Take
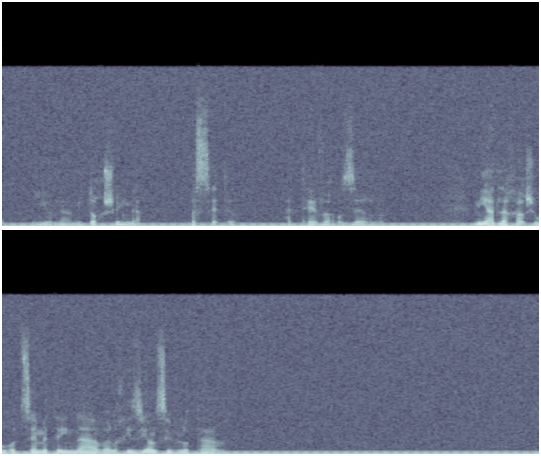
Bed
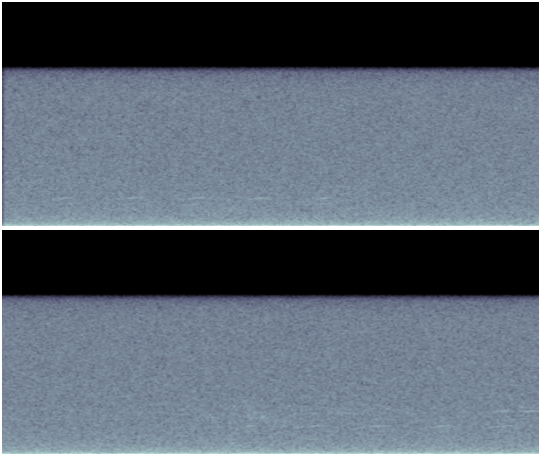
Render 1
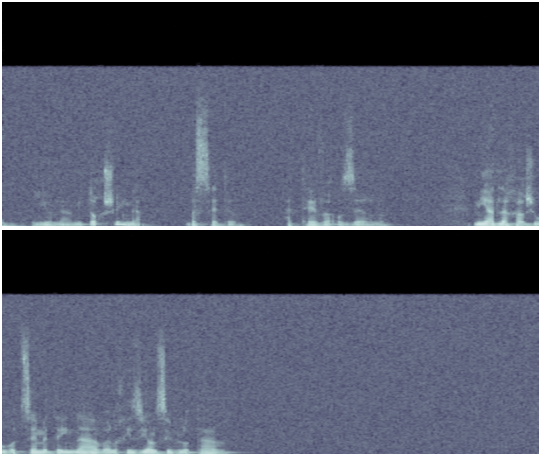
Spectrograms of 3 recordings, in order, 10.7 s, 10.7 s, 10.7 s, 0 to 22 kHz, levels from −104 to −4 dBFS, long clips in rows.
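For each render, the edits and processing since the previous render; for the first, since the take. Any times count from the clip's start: de-hum 60 Hz, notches 5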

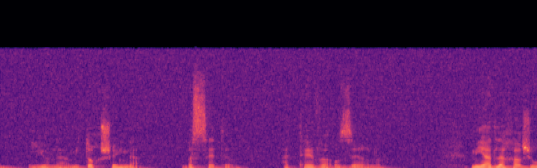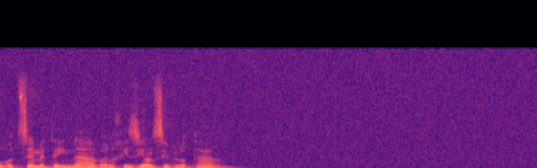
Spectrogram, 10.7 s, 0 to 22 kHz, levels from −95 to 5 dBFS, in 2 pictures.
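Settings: denoiser 7 dB, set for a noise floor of -42 dBFS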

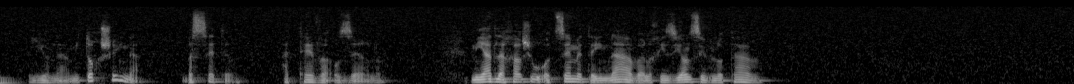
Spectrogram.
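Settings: gain -5 dB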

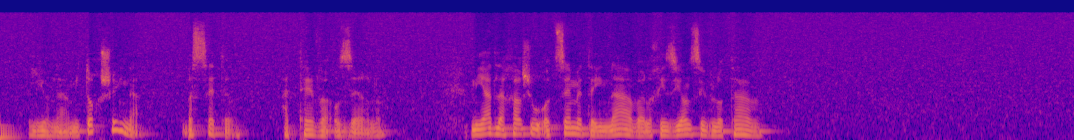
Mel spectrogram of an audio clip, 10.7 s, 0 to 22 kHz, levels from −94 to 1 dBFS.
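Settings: compressor 5:1, threshold -29 dBFS, peak gain reduction 9.5 dB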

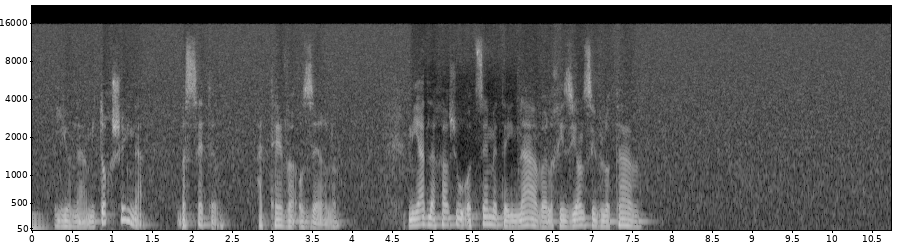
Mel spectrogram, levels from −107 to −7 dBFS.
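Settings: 4.9–6.07 band shelf 2500 Hz -10 dB 2.9 oct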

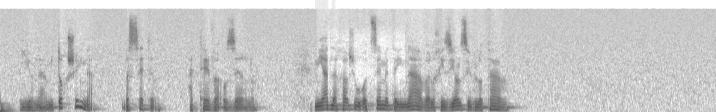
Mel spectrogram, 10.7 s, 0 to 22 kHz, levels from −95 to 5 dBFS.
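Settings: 4.28–5.03 block floating point 7-bit

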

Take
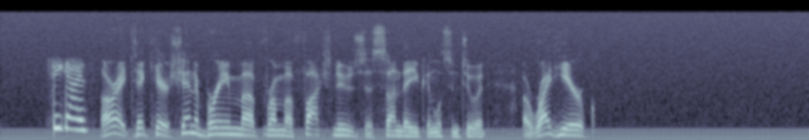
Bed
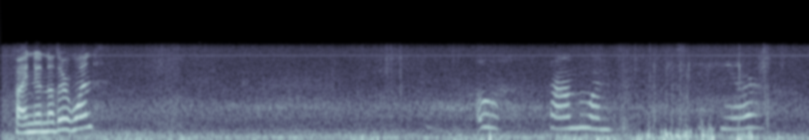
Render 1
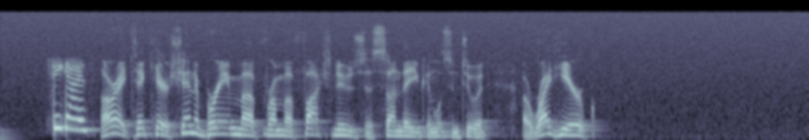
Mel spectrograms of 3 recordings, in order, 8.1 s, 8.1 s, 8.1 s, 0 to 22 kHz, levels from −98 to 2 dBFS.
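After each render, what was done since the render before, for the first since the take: de-hum 60 Hz, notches 9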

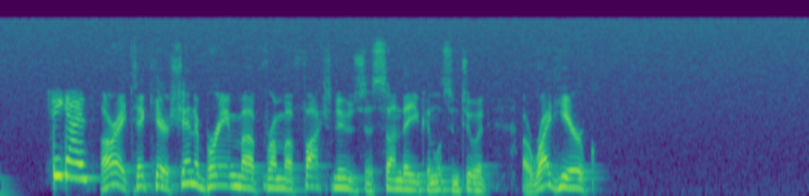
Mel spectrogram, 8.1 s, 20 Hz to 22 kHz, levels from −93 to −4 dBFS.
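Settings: denoiser 7 dB, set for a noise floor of -42 dBFS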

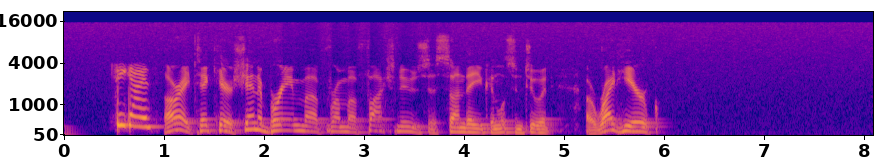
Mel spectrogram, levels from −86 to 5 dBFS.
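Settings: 2.18–3.87 compressor 2:1, threshold -29 dBFS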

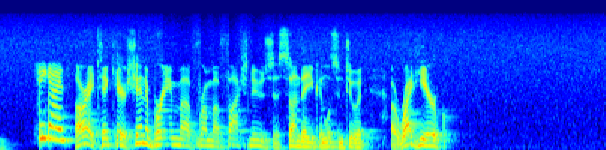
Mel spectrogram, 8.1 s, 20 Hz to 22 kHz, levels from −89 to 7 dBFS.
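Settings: LPF 6600 Hz 12 dB/oct; de-hum 90.61 Hz, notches 12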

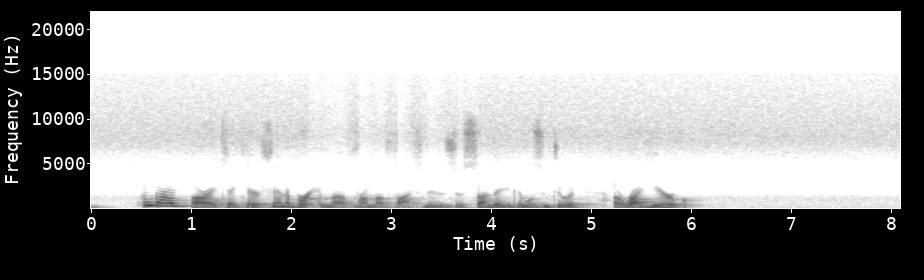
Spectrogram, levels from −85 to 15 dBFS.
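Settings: elliptic band-stop 1200–7600 Hz, stop band 70 dB; dynamic EQ 1200 Hz, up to +3 dB, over -40 dBFS, Q 0.94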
